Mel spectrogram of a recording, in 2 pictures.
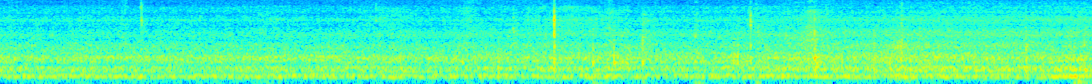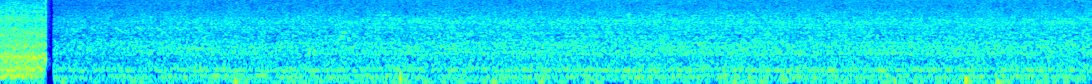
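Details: Honeybee swarm being shaken into a hive, the bees marching right in after two little shakes; dense steady droning hum, loud for the first half, then dropping abruptly to a quieter continuous buzz.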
